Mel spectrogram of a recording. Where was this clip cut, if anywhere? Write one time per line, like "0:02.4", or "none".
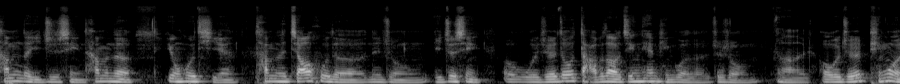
0:02.5
0:04.9
0:07.7
0:08.1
